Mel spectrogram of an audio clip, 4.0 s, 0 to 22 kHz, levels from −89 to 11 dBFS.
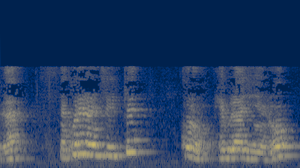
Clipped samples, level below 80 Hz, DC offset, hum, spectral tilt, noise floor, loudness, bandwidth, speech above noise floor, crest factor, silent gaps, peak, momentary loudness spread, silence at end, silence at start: under 0.1%; -64 dBFS; under 0.1%; none; -5.5 dB/octave; -50 dBFS; -24 LUFS; 5.2 kHz; 28 dB; 16 dB; none; -8 dBFS; 12 LU; 0 s; 0 s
